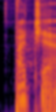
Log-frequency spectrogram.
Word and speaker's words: Bazi: Tapi dibacanya ternyata paj paja. Nah, ini adalah common mistake berarti ya, Pak Riki ya yang harus diluruskan. Kalau Bazi itu dibacanya adalah paca.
